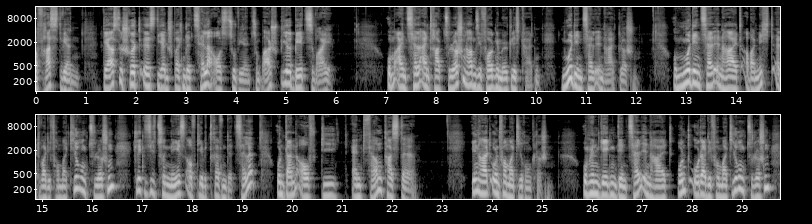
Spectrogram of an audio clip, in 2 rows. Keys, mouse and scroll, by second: 4.3 click, 20.9 Delete.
